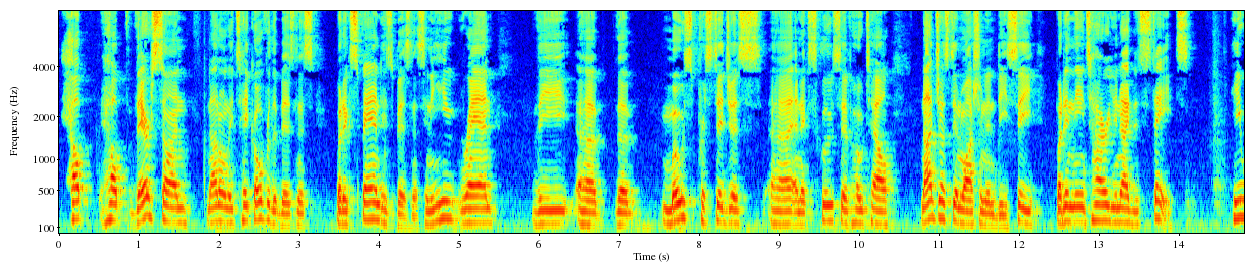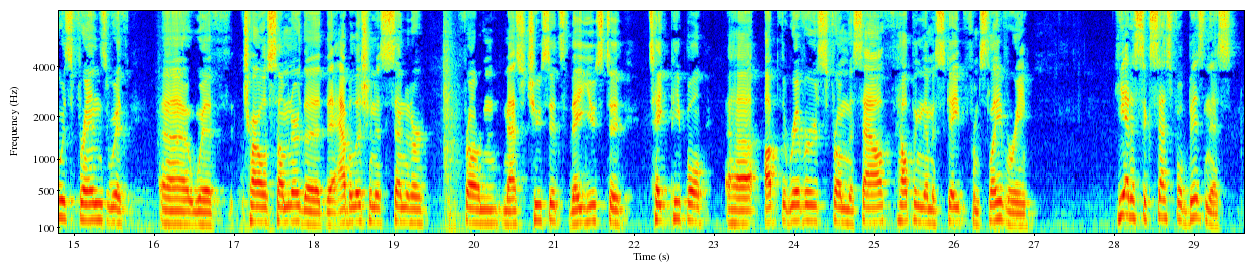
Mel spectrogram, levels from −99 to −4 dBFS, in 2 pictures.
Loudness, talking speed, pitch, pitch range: -20 LUFS, 150 wpm, 145 Hz, 130-160 Hz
